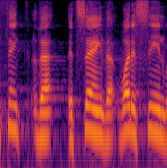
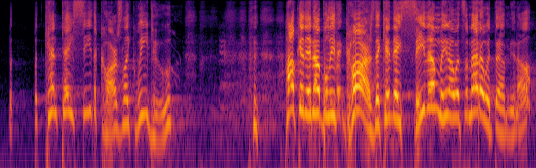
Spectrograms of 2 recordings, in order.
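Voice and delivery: mock-indignant little boy, louder and higher; baffled child; 7 semitones higher, 7 dB louder than usual. Four-year-old Lukey protesting to the family, hammed-up disbelief. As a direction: play the kid who can't understand it. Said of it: "Lukey's brain was moving".

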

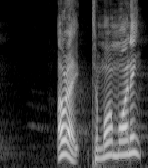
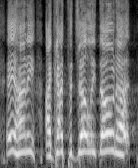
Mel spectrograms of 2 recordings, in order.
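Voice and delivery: higher, louder call through the dark house; proud announcement; 7 semitones higher, 10 dB louder than usual. Retold or imitated. Husband announcing the donut to his sleeping wife, loud and proud. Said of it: "I actually announce".

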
